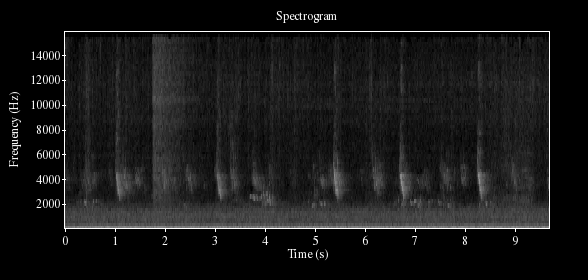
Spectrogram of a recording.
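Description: Small birds chirping repeatedly in the background, short high falling chirps about once a second, over a steady low hum.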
